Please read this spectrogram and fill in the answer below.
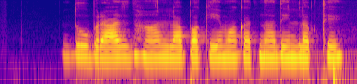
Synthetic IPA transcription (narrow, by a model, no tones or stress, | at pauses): d̪uːbɾaːd͡ʒd̪ʱaːnlapəkemãkət̪nad̪ɪnləɡt̪ʰeː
